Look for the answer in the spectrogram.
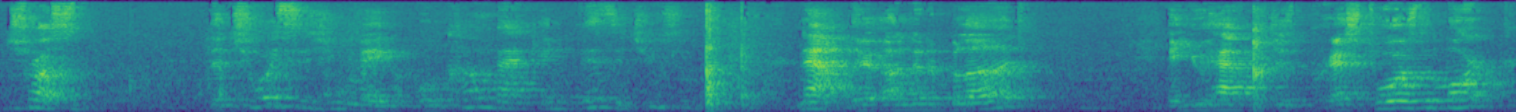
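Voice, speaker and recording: Picked up by a distant mic amid faint noise and echo, a high-voiced American preacher in his thirties speaks at normal speed with lively intonation. His animated, conversational sermon is emphatic and colloquial, using rhetorical questions and dialogue he acts out.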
